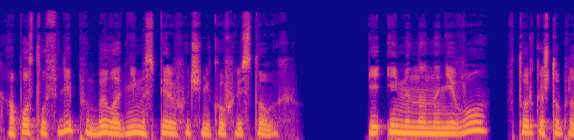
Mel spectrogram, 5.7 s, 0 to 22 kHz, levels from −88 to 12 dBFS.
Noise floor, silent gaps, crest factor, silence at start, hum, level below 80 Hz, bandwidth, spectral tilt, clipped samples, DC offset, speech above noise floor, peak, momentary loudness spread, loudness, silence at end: under -90 dBFS; 3.05-3.63 s, 4.92-5.05 s; 14 dB; 0.1 s; none; -40 dBFS; 16 kHz; -7 dB/octave; under 0.1%; under 0.1%; over 77 dB; 0 dBFS; 6 LU; -14 LUFS; 0 s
